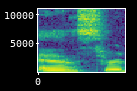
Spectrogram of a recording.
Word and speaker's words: answer: the silent it suppose silent W we have answer we don't say answer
